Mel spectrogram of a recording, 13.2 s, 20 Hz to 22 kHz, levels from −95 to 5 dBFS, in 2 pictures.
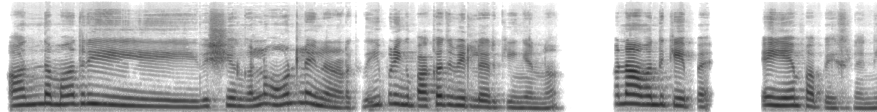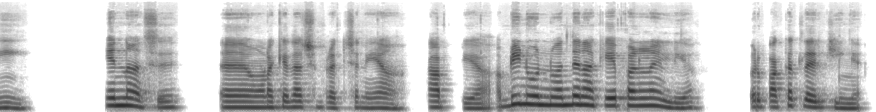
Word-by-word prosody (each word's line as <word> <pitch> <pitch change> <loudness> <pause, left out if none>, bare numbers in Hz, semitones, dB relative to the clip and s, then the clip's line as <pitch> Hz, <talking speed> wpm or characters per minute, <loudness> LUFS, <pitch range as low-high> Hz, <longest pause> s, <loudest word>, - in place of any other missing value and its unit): அந்த 305 +3 +3
மாதிரி 325 +1 +3 0.8
விஷயங்கள்லாம் 265 +4 0
ஆன்லைன்ல 335 -7 +2
நடக்குது. 185 +7 -7
இப்ப 310 +3 -4
நீங்க 295 -2 +2
பக்கத்து 295 +4 +3
வீட்ல 240 -4 +1
இருக்கீங்கன்னா, 185 -3 -6 0.6
நான் 320 -2 +10
வந்து 295 0 +3
கேப்பேன். 245 -4 -1 0.4
"ஏய்! 275 -2 +5
ஏன்ப்பா 265 -3 +1
பேசல 180 0 -8
நீ? 185 0 -4 0.8
என்னாச்சு? 260 -6 +1 0.5
அ - - +2 0.2
உனக்கு 200 +1 -2
ஏதாச்சும் 210 -1 -3
பிரச்சனையா? 180 -1 -5 0.3
சாப்பிட்டியா?" 205 -5 -4
அப்படீன்னு 305 +6 +2
ஒண்ணு 280 -1 +3
வந்து 290 +2 +4
நான் 275 0 0
கேப்பேன்ல, 265 0 +2
இல்லியா? 180 -1 -4 0.4
ஒரு 220 - -4
பக்கத்துல 235 +2 -1
இருக்கீங்க. 180 -5 -5
240 Hz, 145 wpm, -20 LUFS, 195-285 Hz, 0.8 s, நான்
